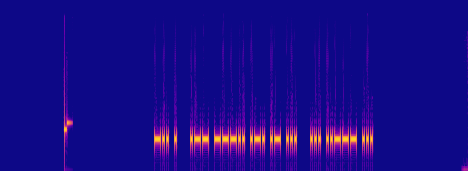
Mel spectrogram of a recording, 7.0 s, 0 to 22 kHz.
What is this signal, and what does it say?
Morse code, heard as a keyed tone, about 40 wpm, 690 Hz. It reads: DE W8RAS S2S
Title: SOTA QSO Practice 40wpm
